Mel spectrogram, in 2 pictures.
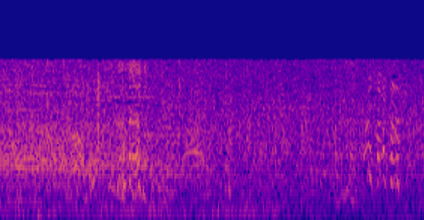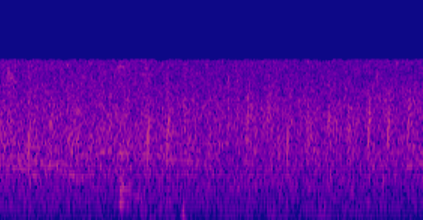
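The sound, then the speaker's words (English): An audience claps together to vote for the story on the right as the best, a steady, dense patter of many hands, fairly loud and continuous, with a few louder bursts and no talking over it. “All who feel the story on the right was the best. Правда. By clapping.”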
